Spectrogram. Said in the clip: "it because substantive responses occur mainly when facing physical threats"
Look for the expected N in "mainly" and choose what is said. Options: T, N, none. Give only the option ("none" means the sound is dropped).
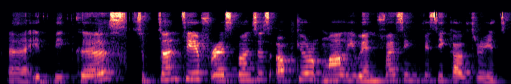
none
